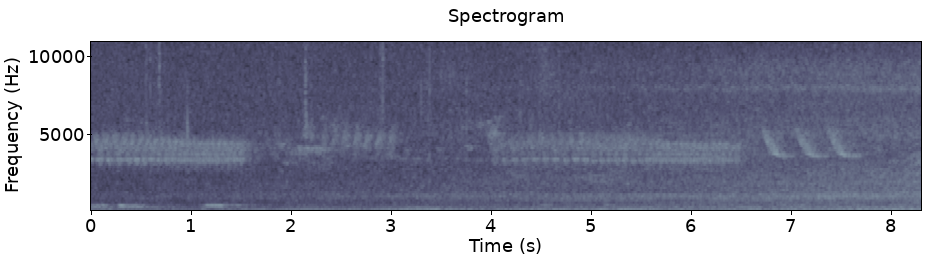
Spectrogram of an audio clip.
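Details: Five common linnet nestlings about 3-4 days old beg in the nest with thin, high, buzzy hissing in drawn-out bursts and a few quick chirps as they are fed, over a low traffic rumble and a faint dove coo.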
